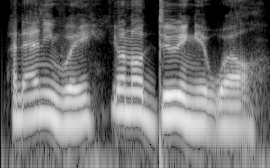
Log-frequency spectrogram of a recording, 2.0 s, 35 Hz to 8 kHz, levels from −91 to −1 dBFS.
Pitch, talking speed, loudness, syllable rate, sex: 165 Hz, 205 wpm, -16 LUFS, 5.3 syllables/s, male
